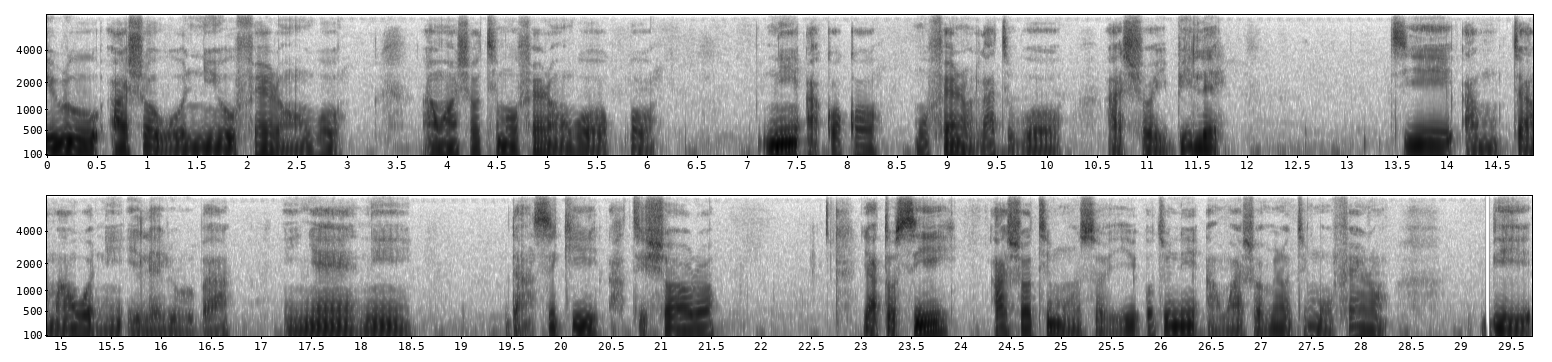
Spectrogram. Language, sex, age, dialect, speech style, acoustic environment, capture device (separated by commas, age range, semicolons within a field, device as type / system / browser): Yoruba, male, 25-34, Nigeria - Lagos Yoruba, focused; relaxed, nature; music, mobile / Linux / Chrome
